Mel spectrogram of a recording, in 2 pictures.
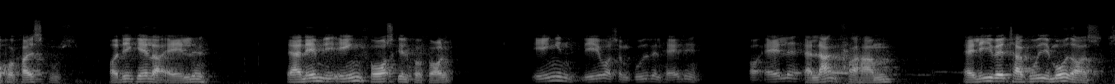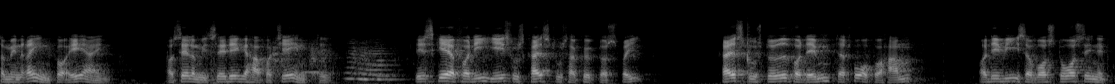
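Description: From 4.52 to 8.06 s, the recording likely switched its input to a poorer device, another microphone or a headset in call mode, and then switched back. Across that stretch nothing reaches above 5.5 kHz, so the sound turns dull and boxy. It also drops by roughly 10 dB and picks up a faint background noise of its own, far below the signal. The change happens instantly, with no gap at either switch.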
